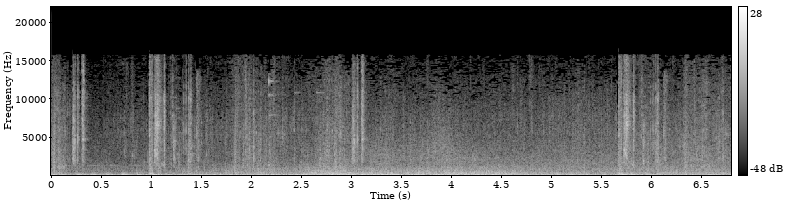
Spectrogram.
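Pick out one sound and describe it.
A silenced pistol fires with soft, sharp pops.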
